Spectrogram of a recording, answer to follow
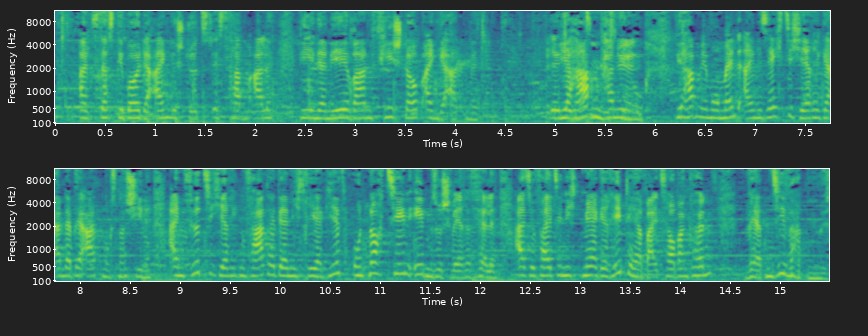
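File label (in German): Ärztin; Supergirl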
